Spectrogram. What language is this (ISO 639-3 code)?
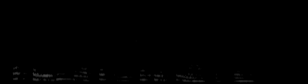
rus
